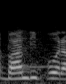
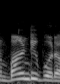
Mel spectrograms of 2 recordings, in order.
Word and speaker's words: बांदीपोरा: बांदीपोरा समझ में नहीं आया, मुझे नहीं मालूम था बांडीपोरा बोलते हैं आप। हाँ। हाँ, मैंने उसकी स्पेलिंग देखी नहीं तो मुझे लगा बंदीपोरा है, लेकिन वो बांडीपोरा। अब तक मैं वीडियो में बंदीपोरा बोल रहा था, तो मैं गलत बोल रहा था।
